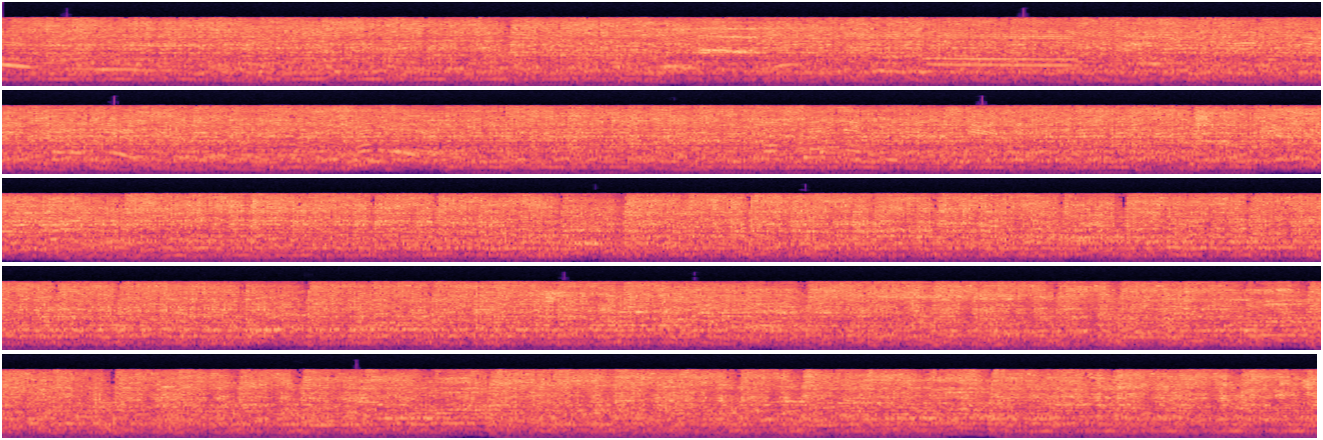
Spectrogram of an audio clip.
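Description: Hardcore techno played loud over a club sound system, with a fast, steady kick-drum beat. The bass drops out briefly twice, about eight and thirteen seconds in.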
